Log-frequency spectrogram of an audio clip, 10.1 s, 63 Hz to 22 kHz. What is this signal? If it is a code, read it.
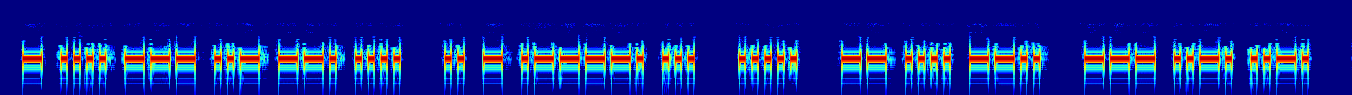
Morse code, heard as a keyed tone, about 25 wpm, 600 Hz. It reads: THOUGH IT'S 5 MHZ OFF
